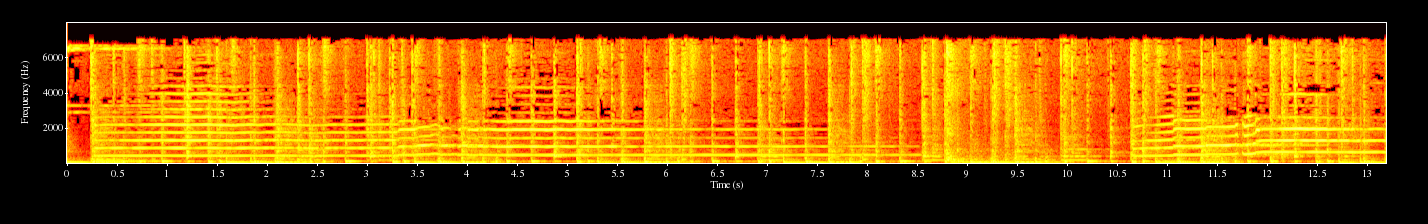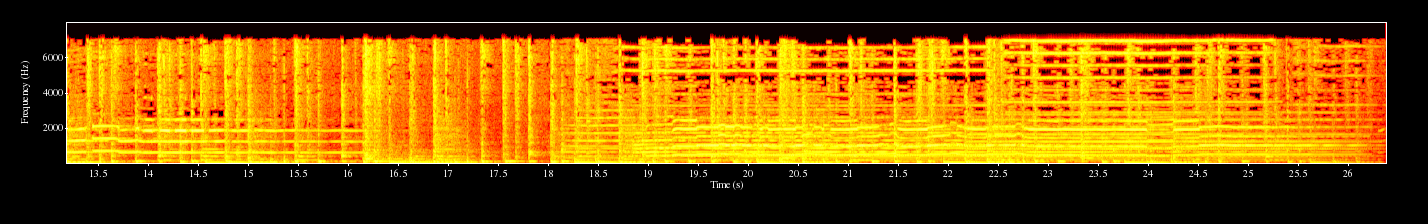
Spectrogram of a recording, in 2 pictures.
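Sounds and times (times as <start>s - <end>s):
orchestra: 0.1s - 26.3s.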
